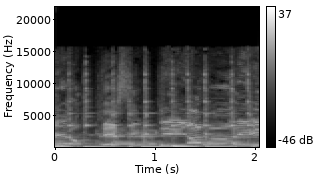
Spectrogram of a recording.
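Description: Peruvian chicha (psychedelic cumbia) played by an electric-guitar band: gliding, bending guitar melody over a repeating bass line and a steady cumbia beat.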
